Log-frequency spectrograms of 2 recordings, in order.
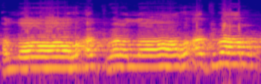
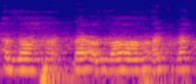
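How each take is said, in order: First: It is said more loudly and strongly. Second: It is said quietly and softly. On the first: "একটু জোর" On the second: "আস্তে"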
